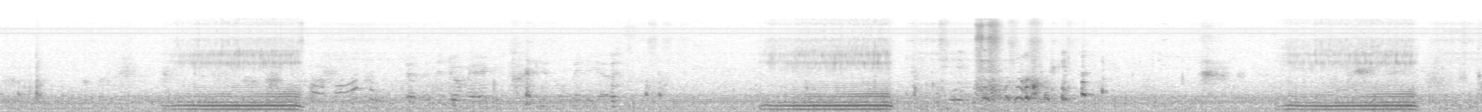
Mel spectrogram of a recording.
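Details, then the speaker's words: Sleeping Pit Bull dog snoring: three loud, buzzing snores about five to six seconds apart. "snore like crazy. You hear when she blows up?"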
